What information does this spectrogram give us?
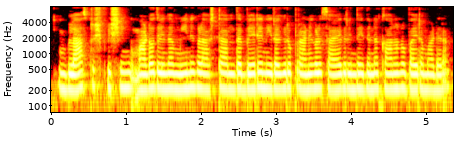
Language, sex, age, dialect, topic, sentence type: Kannada, female, 31-35, Dharwad Kannada, agriculture, statement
